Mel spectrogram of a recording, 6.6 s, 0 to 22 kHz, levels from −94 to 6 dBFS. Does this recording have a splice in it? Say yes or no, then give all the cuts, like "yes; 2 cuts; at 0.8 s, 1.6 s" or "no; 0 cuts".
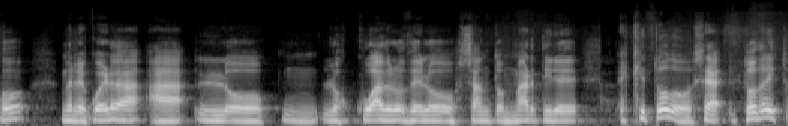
yes; 1 cut; at 5.1 s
